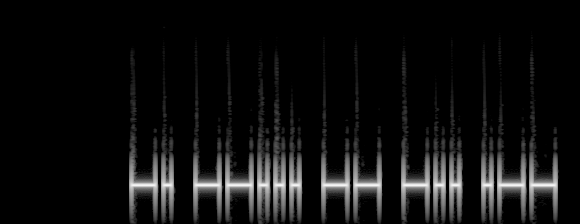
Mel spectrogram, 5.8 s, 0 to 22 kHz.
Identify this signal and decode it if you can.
Morse code, heard as a keyed tone, about 16 wpm, 700 Hz. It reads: N7MDW
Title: USA Call Signs - 5 Characters - Repeated 2x - 15wpm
